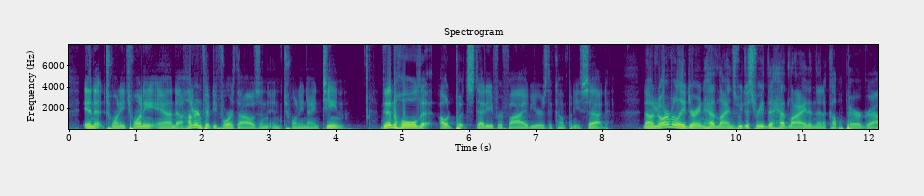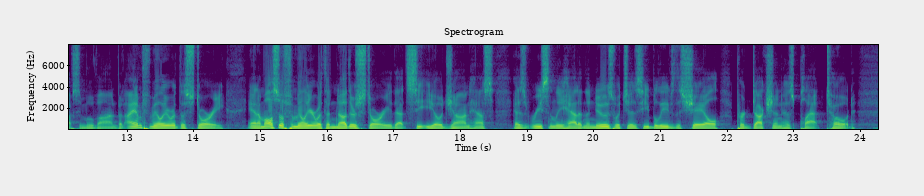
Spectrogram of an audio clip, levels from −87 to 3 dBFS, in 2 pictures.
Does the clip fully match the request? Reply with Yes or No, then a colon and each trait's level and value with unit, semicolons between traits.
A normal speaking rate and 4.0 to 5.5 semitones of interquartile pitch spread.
Yes: average, 165 wpm; average, 4.4 semitones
